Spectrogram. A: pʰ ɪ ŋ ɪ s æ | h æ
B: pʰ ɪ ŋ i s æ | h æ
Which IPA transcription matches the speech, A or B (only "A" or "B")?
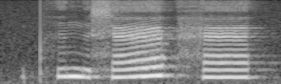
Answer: A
